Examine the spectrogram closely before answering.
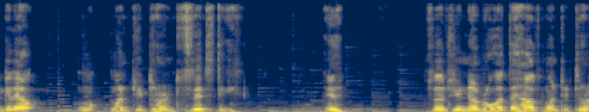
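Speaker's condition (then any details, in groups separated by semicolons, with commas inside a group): Cerebral palsy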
